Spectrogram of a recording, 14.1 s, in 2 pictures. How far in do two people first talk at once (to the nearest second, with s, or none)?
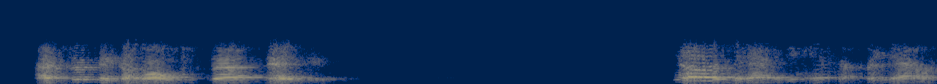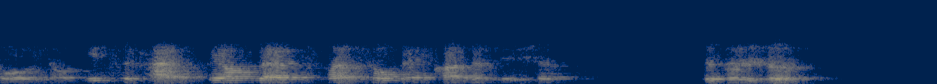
none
